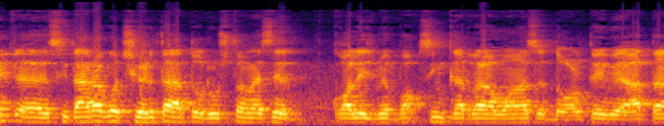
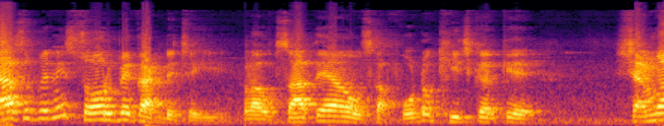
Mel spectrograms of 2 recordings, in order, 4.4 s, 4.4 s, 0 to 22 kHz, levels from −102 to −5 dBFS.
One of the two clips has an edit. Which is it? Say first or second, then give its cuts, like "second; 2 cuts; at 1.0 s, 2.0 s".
second; 1 cut; at 1.6 s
